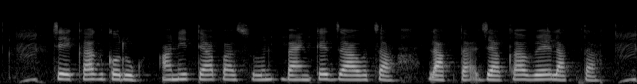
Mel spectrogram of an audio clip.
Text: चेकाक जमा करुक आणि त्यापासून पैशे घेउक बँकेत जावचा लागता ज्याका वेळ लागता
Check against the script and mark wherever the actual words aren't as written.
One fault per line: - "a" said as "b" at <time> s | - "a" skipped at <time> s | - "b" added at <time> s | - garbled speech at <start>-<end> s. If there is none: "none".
- "जमा" skipped at 1.0 s
- "पैशे घेउक" skipped at 2.7 s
